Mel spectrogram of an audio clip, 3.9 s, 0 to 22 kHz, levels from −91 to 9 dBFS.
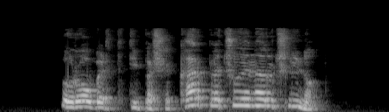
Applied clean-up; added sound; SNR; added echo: none; none; none; none.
